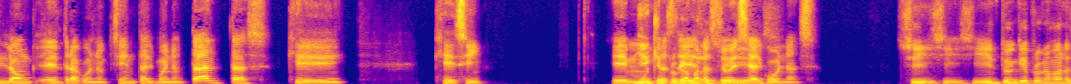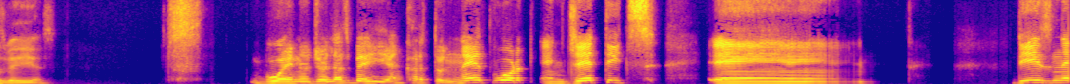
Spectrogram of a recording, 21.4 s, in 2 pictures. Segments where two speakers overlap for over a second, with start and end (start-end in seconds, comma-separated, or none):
6.3-7.9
